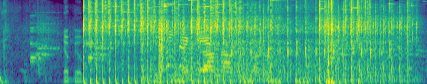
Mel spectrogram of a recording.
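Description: Automatic gunfire rattles rapidly.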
